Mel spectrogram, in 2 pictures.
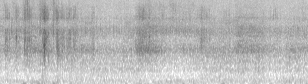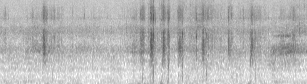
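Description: Bicycle tyres roll steadily along an asphalt road.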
